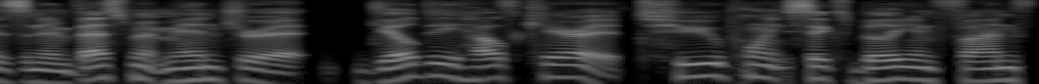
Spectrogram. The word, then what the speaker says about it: Gilde: That's always a topic, and I can't pronounce it. So, Oh, no. no, yeah, I think it's Gilde.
